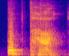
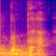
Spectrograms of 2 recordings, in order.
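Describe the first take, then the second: First: The middle consonant has no breathy voiced release. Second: The middle consonant has a breathy voiced release. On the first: "They say" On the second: "The Thais can't say Buddha"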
